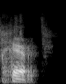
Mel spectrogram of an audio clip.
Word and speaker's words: Gert: Before we start, could you confirm how to pronounce your name, please, just so we get it correct? – Well, I listen to almost every pronunciation in the world, but I mean, correct is Gert.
